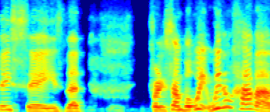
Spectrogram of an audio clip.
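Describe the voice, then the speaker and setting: A woman with a Uruguayan accent speaks in a bright, sharp tone. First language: Spanish. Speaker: comic book creator. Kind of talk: interview on live stream. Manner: halting.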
